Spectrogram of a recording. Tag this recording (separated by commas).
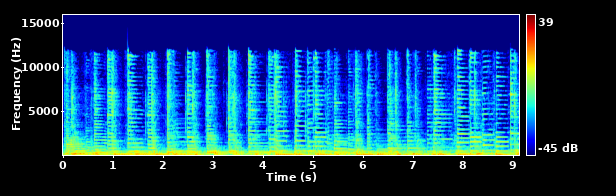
Guitar, Music, Swing music, Plucked string instrument, Musical instrument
